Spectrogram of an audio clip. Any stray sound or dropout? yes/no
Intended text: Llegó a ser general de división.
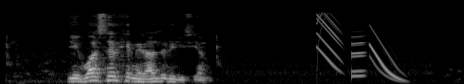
yes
